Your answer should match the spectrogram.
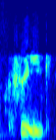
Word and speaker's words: kriek: But a creek, this style of beer, K-R-I-E-K is how it's spelled.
